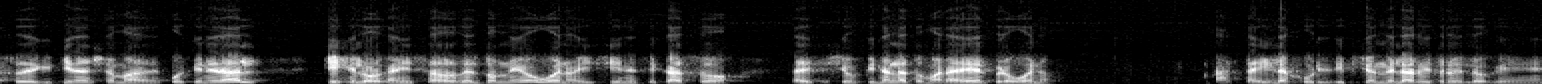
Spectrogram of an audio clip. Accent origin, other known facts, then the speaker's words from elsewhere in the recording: La Pampa, Argentina; Soy yo de La Pampa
